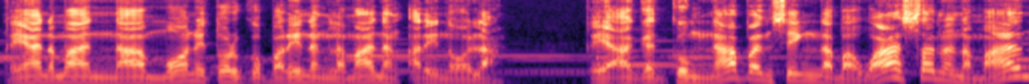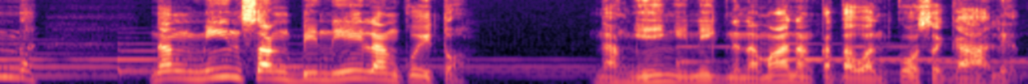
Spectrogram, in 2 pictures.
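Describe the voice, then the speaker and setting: A man's voice: fairly high pitch, big pitch swings, normal speed. A man with a Filipino accent playing a troubled, suspicious letter sender, narrating in the first person for a radio drama. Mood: angry, resolved. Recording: guitar music under the voice. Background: guitar music.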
